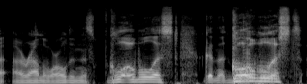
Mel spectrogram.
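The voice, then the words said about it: Imitates another person's voice. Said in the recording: “Sorry, I had to do it my Alex Jones voice”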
